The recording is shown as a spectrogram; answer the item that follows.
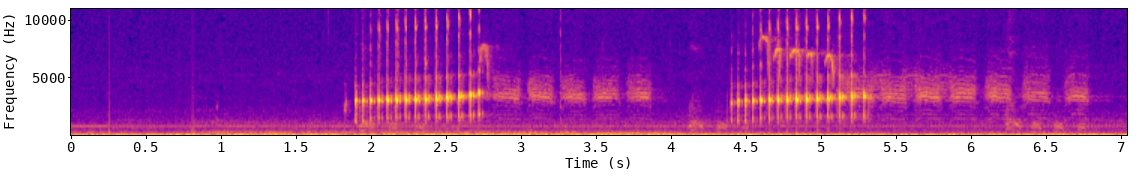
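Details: Lone male western chorus frog in early-spring woodland, 4 April 2022: two rising, comb-like pulsed trills, each just under a second, about two and a half seconds apart. Faint chirps from other woodland creatures follow.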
